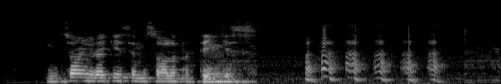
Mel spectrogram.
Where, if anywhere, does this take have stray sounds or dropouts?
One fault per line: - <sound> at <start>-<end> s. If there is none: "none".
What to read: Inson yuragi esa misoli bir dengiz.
- laugh at 3.0-4.6 s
